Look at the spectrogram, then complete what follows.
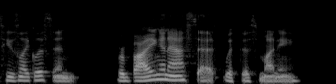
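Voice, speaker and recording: At a moderate pace, a woman speaks at a fairly low pitch with vocal fry. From New York. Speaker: podcaster and author. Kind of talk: interview.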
